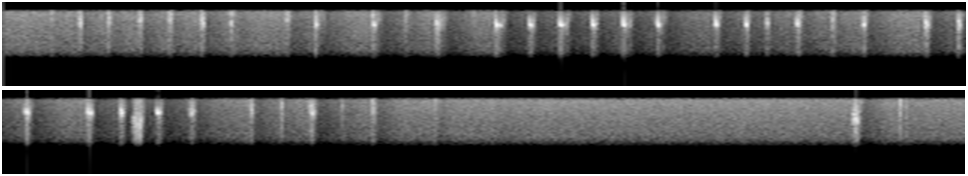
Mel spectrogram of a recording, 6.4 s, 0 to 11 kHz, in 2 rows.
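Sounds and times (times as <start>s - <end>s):
bat echolocation pulses: 0.1s - 4.7s, 6.0s - 6.3s.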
